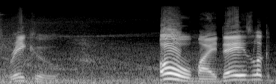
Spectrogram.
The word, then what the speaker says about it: Riku: time Riku Riku Riku since it's not raikou it's Riku oh my days look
